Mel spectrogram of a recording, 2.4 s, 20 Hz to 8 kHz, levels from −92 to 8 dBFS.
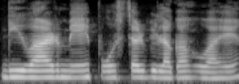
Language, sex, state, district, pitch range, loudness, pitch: Hindi, female, Arunachal Pradesh, Lower Dibang Valley, 180-190 Hz, -18 LUFS, 190 Hz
